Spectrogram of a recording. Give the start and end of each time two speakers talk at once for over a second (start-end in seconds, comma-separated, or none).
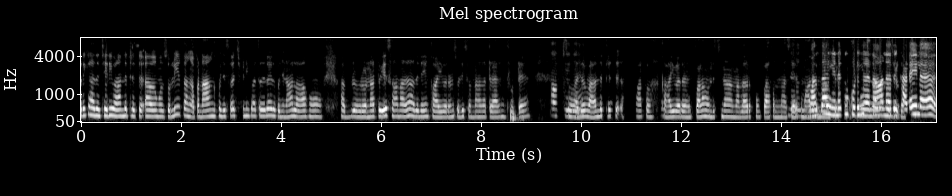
14.6-16.5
